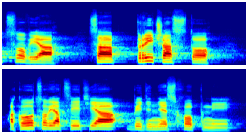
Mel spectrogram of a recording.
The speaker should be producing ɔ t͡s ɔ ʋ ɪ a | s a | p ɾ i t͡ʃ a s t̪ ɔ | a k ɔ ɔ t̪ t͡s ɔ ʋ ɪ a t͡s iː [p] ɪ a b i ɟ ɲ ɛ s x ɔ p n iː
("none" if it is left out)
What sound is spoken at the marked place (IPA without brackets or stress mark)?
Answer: c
